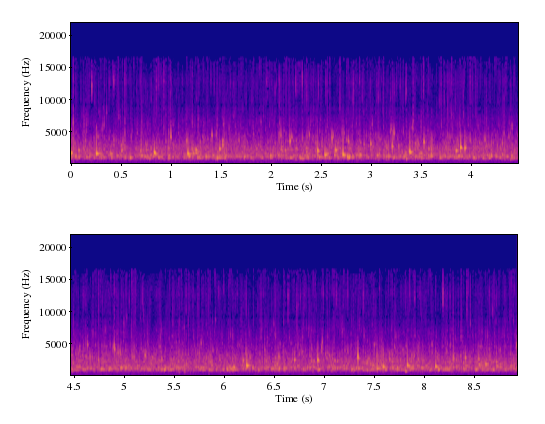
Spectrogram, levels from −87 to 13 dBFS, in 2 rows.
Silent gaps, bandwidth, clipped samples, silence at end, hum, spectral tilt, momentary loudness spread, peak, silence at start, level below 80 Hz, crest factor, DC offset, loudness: none; 17 kHz; under 0.1%; 0 s; none; 2 dB/octave; 9 LU; -6 dBFS; 0 s; -76 dBFS; 24 dB; under 0.1%; -28 LUFS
